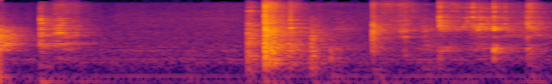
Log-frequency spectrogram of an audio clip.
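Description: Grilled chicken with lime and coriander being tossed and mixed in a bowl: several clattering, scraping knocks of utensil against dish, one loud burst midway and a run of quicker clinks toward the end, close by with no talk.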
